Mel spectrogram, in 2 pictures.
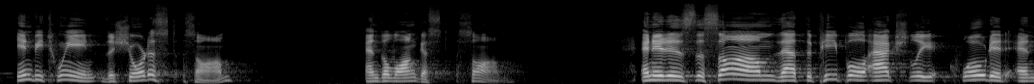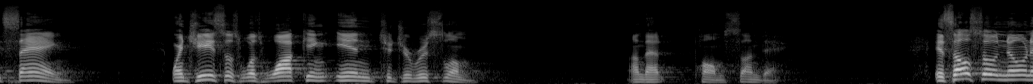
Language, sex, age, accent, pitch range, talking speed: English, male, 50-69, American, 140-205 Hz, 100 wpm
